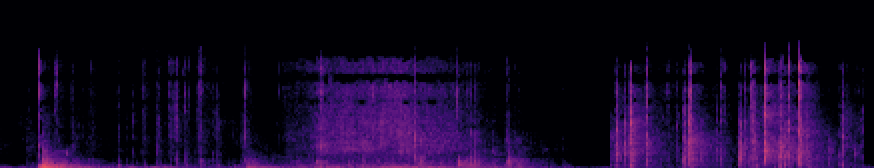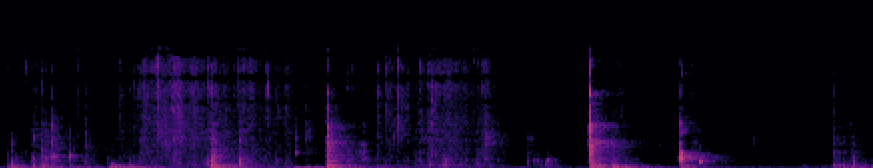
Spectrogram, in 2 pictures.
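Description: Handling at the table: plastic packaging crinkling and tearing over the first few seconds, then a metal spoon clinking and scraping in a ceramic bowl of jelly dessert, with a few short knocks.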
